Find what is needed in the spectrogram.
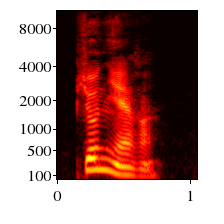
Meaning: female equivalent of pionnier
- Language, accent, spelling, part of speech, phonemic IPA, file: French, France, pionnière, noun, /pjɔ.njɛʁ/, LL-Q150 (fra)-pionnière.wav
